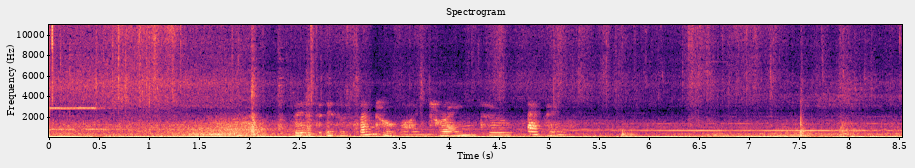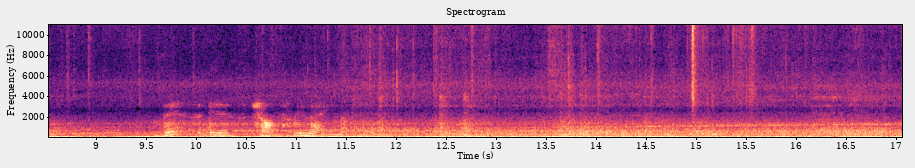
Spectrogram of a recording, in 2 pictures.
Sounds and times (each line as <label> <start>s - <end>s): Trains arriving, moving 0.0s - 17.0s
announcement 2.4s - 5.4s
announcement 9.5s - 11.4s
